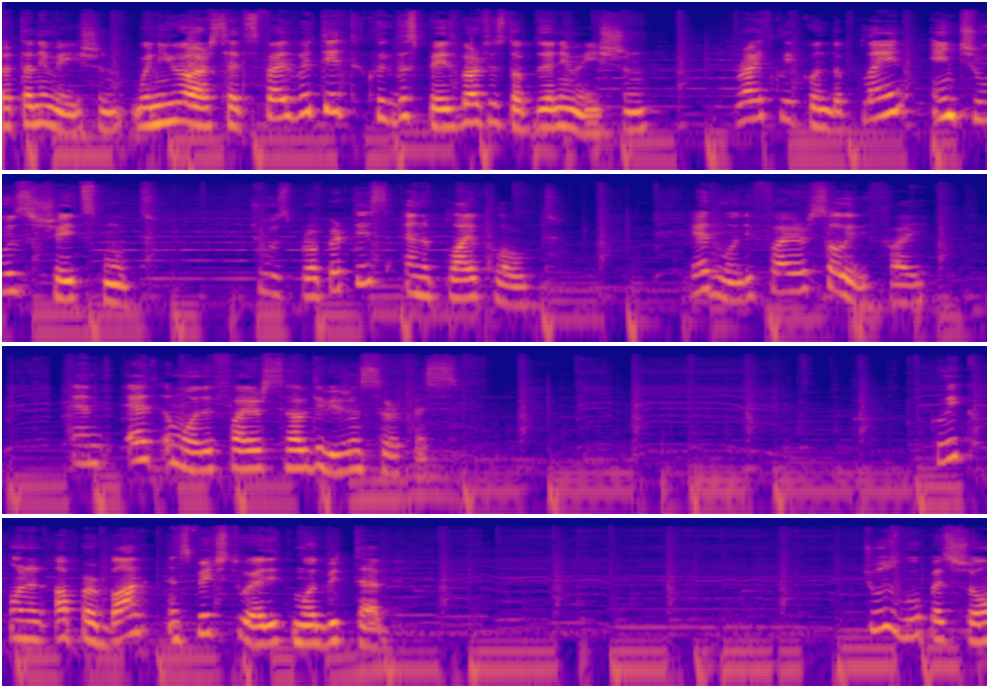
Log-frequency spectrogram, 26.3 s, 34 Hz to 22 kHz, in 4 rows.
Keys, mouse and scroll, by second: 0.3 space, 1.4 space, 2.4 space, 3.1 click, 3.6-5.2 middle drag, 5.7 click, 6.2 right click, 7.1 click, 8.7 click, 9.6-10.2 drag, 11.0-13.3 drag, 13.8-15.3 middle drag, 15.5-16.4 scroll up 1, 16.4-18.7 drag, 16.4 scroll up 1, 19.5-20.1 middle drag, 20.2 scroll down 2, 20.5-21.9 middle drag, 21.9 scroll up 1, 22.1 click, 22.4-23.1 scroll down 2, 23.3 click, 23.6 shift+middle drag, 24.5 Tab, 24.9 shift+middle click.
